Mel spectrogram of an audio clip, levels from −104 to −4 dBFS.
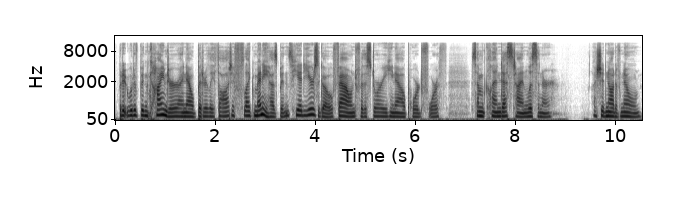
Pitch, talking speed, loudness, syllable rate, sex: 180 Hz, 195 wpm, -17 LUFS, 5.1 syllables/s, female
